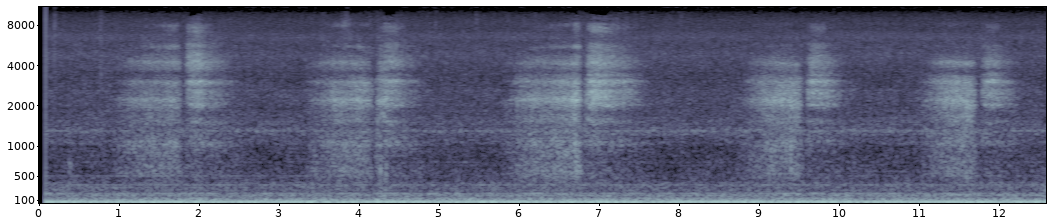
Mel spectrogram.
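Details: Soft, regular hissing breaths about every 2.5 seconds, roughly 24 a minute, over a steady low hum; quiet snoring.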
